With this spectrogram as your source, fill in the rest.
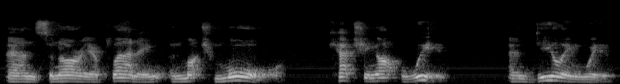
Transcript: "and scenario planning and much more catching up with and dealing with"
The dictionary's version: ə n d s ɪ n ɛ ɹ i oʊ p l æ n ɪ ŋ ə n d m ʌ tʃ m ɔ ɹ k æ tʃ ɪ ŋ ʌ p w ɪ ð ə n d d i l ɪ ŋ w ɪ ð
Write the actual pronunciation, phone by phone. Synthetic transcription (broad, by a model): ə n s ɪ n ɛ ɹ i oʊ p l æ n ɪ ŋ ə n m ʌ tʃ m ɔ ɹ k æ tʃ ɪ ŋ ʌ p w ɪ ð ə n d d i l ɪ ŋ w ɪ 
